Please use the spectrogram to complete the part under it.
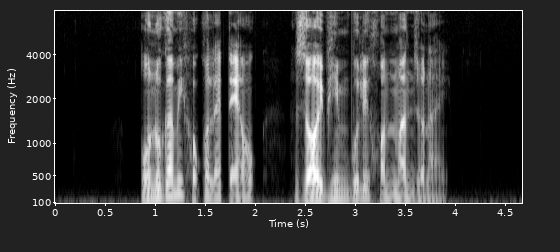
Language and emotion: Assamese, neutral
